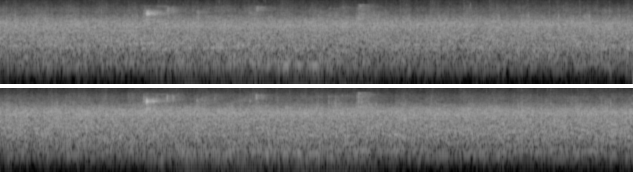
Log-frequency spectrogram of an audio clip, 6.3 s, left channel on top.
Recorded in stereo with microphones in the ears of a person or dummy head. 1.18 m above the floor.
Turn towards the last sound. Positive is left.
turn(degrees=-40)  # may be behind; listen again after turning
